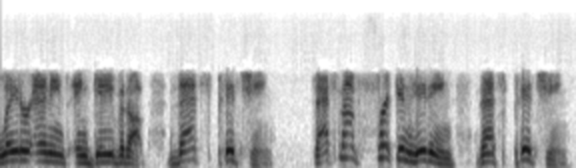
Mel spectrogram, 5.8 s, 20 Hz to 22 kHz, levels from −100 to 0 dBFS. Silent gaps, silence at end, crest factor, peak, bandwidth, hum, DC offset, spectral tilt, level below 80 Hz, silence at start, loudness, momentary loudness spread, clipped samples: none; 0.1 s; 14 dB; -2 dBFS; 4 kHz; none; under 0.1%; -8 dB/octave; -58 dBFS; 0 s; -17 LUFS; 12 LU; under 0.1%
